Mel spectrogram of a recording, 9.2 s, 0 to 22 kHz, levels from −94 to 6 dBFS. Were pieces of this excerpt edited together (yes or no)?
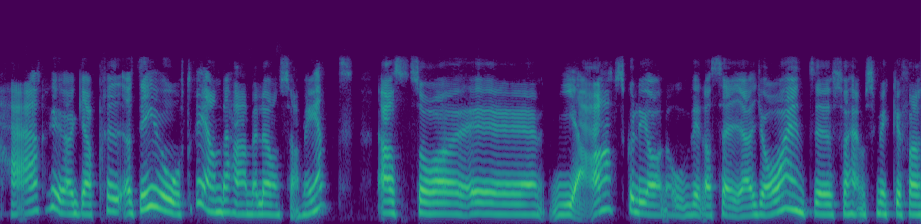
yes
